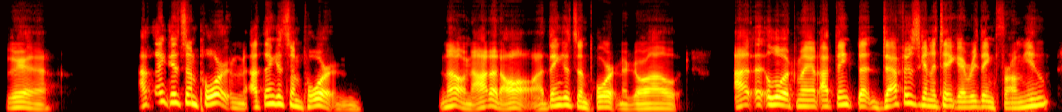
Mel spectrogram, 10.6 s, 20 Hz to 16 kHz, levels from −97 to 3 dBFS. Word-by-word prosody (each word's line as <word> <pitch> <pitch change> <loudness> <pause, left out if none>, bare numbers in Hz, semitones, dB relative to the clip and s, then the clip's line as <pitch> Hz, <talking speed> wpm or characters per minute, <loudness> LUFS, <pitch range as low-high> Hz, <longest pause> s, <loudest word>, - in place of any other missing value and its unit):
Yeah. 130 -4 -2 0.9
I - - -1
think 270 -1 -4
it's 255 -3 +1
important, 210 - +1
I - - +3
think 220 +6 0
it's 210 -4 -2
important. 135 - -1 0.8
No, - - +2
not - - +2
at - - +3
all, - - +2
I 110 - -4
think 175 - 0
it's 185 -3 -2
important 145 -1 0
to 105 - -6
go 110 +2 0
out 115 -2 0 0.5
I - - +4
l - - -1
l 200 - +2
look, 185 -5 +3
man, 160 -1 +1
I 160 - +3
think 200 +5 -2
that 140 -6 0
death 165 - +1
is 240 -5 -1
gonna 175 -4 +1
take 165 -1 0
everything 145 +1 0
from 125 +2 -4
you, 180 +8 -1
160 Hz, 200 wpm, -23 LUFS, 130-195 Hz, 0.9 s, I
